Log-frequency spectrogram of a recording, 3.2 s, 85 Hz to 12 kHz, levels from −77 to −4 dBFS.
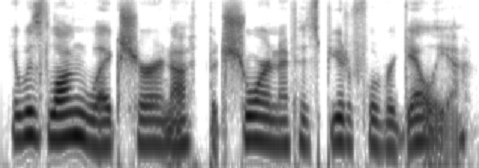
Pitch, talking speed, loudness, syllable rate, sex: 185 Hz, 225 wpm, -17 LUFS, 5.7 syllables/s, female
